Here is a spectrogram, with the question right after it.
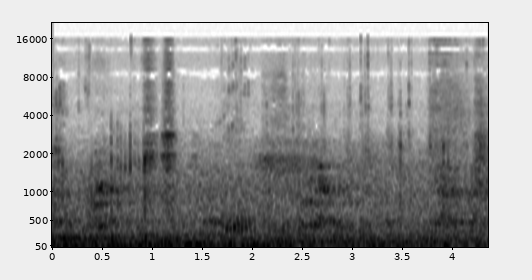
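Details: A beautiful ginger stray cat comes up outdoors and asks for food. It gives soft, short meows that rise and fall, spaced about a second or two apart, against steady low rumbling background noise.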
